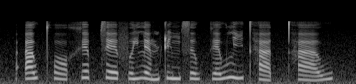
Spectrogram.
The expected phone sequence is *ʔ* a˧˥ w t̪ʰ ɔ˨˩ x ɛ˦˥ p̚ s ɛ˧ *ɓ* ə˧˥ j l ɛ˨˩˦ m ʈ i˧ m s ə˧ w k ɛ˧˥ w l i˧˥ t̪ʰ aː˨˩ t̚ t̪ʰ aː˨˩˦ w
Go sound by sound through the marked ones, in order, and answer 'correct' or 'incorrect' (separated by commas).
correct, incorrect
